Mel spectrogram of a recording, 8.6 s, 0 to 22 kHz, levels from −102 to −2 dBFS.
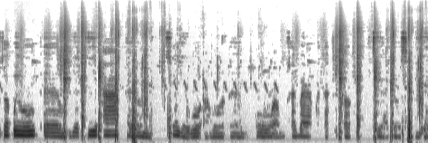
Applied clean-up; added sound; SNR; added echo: classical method spectral subtraction.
